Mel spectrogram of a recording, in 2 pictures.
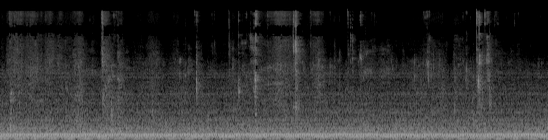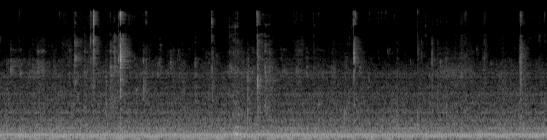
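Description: Chewing and wet mouth sounds of someone eating smoked sausage and seafood, with scattered small clicks and squishes from handling the food, over a steady low hum.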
